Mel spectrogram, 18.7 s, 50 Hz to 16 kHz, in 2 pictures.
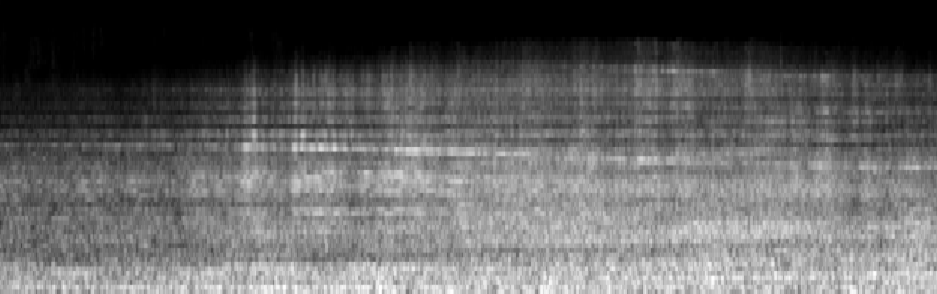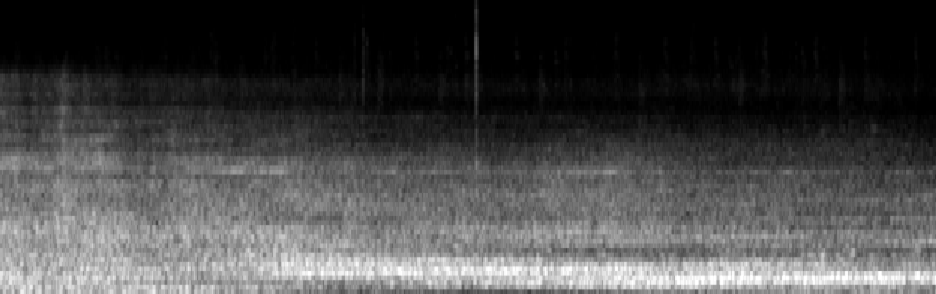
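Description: Airbus A319 twin jet engines at takeoff thrust during the takeoff roll and climb-out. A high whine falls in pitch as the airliner passes, loudest in the first half, then gives way to a deeper rumble as it climbs away.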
